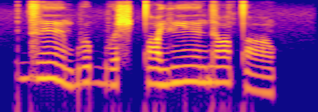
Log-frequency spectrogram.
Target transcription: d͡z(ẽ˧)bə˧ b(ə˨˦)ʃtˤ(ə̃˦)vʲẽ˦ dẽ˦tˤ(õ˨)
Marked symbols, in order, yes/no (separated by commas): no, yes, no, yes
